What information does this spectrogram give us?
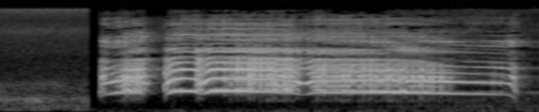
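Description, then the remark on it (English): A rooster crows once, a loud cock-a-doodle-doo with a short opening note followed by a long, strained, harmonic-rich call that holds steady before cutting off. “A typical morning will start with a rooster crowing, and it could be heard across the neighborhood.”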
